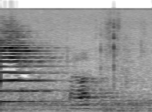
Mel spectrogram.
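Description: A steady buzzing tone with many overtones, holding one pitch and fading out about a second in. It is followed by faint voices and a couple of light clicks.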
